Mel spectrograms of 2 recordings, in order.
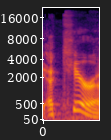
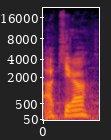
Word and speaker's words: Akira: Isn't the emphasis on the first letter? Well, like Akira? Yes, but it, like... calling it Akira in the middle of the sentence with my accent sounds really strange.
